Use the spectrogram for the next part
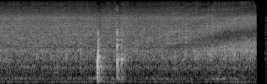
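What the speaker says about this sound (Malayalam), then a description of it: "അപ്പം നമ്മൾ ചെഞ്ചീര ചട്ടിയിലേക്ക് ഇട്ടിട്ടോ ഇങ്ങനെ വാടി വെക്കാം" Red amaranth leaves sauté in a pan with an even, close frying hiss, a couple of brief utensil scrapes midway, then a sudden cutoff.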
